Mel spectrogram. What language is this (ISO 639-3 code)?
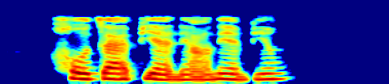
zho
